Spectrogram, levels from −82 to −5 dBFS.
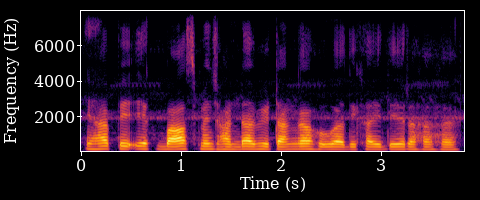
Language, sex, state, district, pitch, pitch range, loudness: Hindi, male, Jharkhand, Palamu, 150 Hz, 145-155 Hz, -19 LUFS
